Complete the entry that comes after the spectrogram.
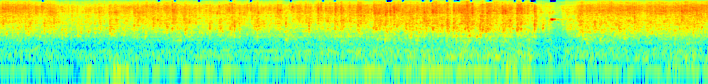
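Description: Water runs steadily from a faucet into an old, long-unused sink in a basement, a continuous broadband hiss with a brief splash or clunk near the end.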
